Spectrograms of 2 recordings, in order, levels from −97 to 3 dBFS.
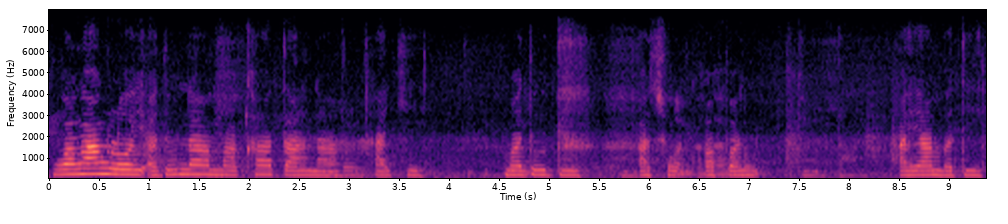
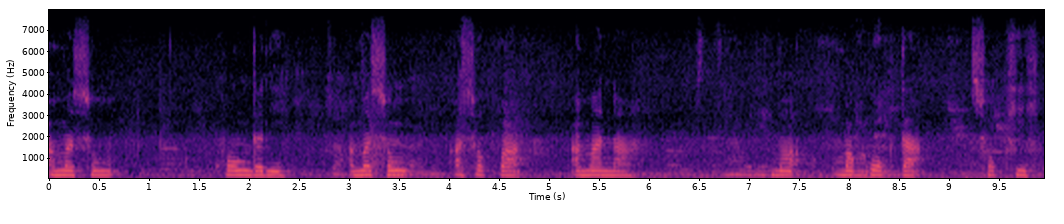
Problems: background sounds at intervals, background conversations at intervals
